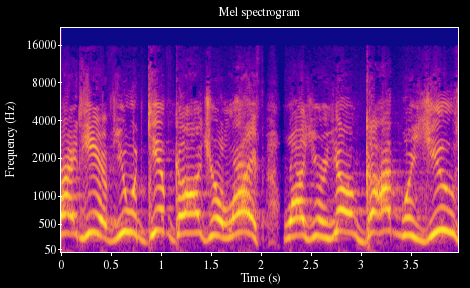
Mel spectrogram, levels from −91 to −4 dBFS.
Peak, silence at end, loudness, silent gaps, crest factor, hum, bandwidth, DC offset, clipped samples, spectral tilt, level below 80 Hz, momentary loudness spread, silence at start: -2 dBFS; 0 s; -13 LUFS; none; 10 dB; none; 13 kHz; under 0.1%; under 0.1%; -4 dB/octave; -58 dBFS; 3 LU; 0 s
